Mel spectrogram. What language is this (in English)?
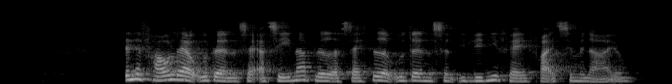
Danish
